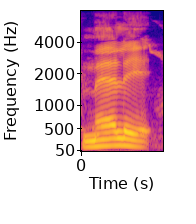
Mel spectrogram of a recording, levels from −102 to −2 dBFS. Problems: constant background noise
